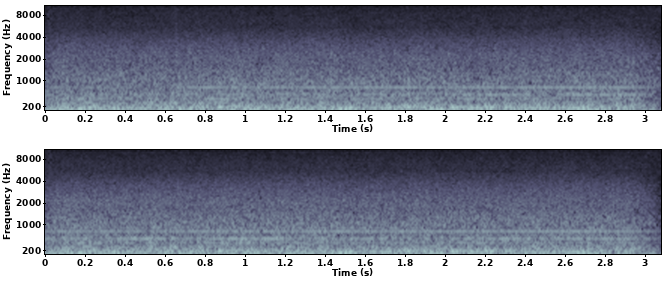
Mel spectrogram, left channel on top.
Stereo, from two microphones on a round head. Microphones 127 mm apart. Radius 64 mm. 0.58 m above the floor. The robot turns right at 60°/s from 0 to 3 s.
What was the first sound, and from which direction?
Only background noise.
